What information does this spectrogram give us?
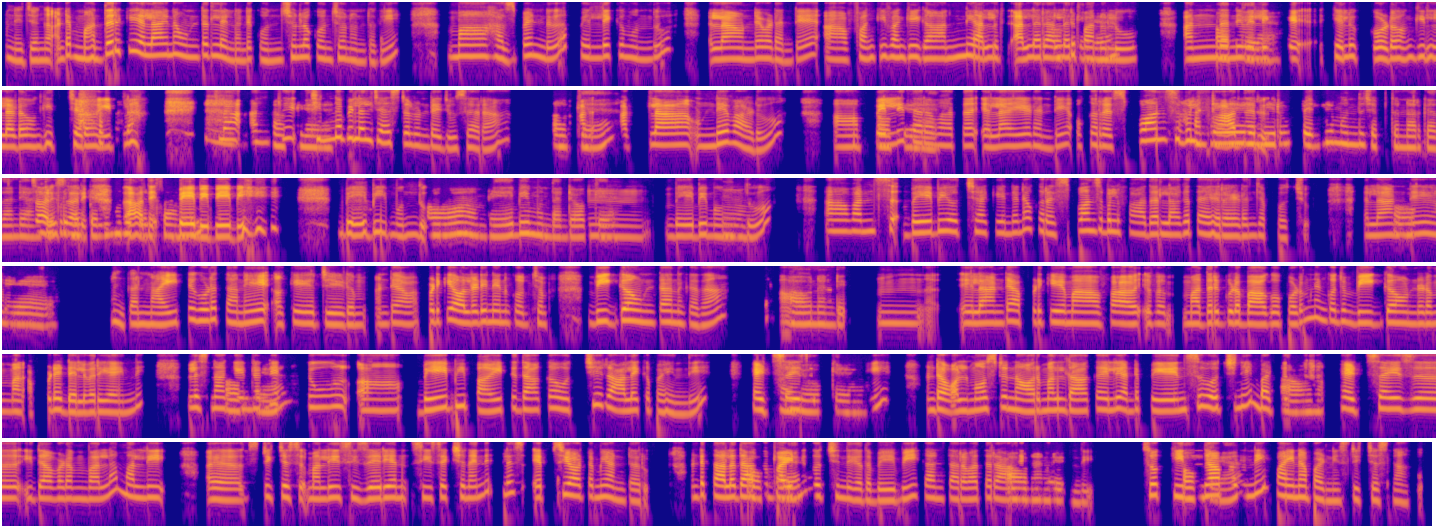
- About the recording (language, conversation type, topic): Telugu, podcast, తల్లితండ్రితనం వల్ల మీలో ఏ మార్పులు వచ్చాయో చెప్పగలరా?
- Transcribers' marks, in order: in English: "మదర్‌కి"; other background noise; in English: "హస్బెండ్"; in English: "ఫంకీ ఫంకీగా"; giggle; chuckle; in English: "రెస్పాన్సిబుల్ ఫాదర్"; in English: "సారీ, సారీ"; in English: "బేబీ బేబీ. బేబీ"; chuckle; in English: "బేబీ"; in English: "బేబీ"; in English: "వన్స్ బేబీ"; in English: "రెస్పాన్సిబుల్ ఫాదర్"; in English: "నైట్"; in English: "కేర్"; in English: "ఆల్రెడీ"; in English: "వీక్‌గా"; other noise; in English: "మదర్‌కి"; in English: "వీక్‌గా"; in English: "డెలివరీ"; in English: "ప్లస్"; in English: "టూ"; in English: "బేబీ"; in English: "హెడ్ సైజ్‌కి"; in English: "ఆల్మోస్ట్ నార్మల్"; in English: "పెయిన్స్"; in English: "బట్ హెడ్ సైజ్"; in English: "స్టిచెస్"; in English: "సిజేరియన్ సి సెక్షన్"; in English: "ప్లస్ ఎపిసియోటమీ"; in English: "బేబీ"; in English: "సో"; in English: "స్టిచెస్"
